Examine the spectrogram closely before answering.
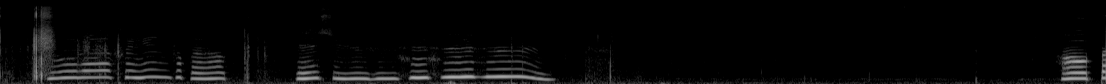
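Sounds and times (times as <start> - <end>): person singing unaccompanied: 0.4 - 5.6, 10.5 - 11.0.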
